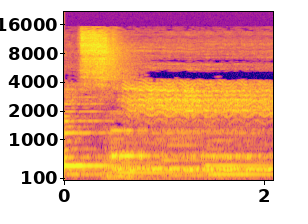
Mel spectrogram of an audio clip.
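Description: A man singing in classical musical-theatre style with grand-piano accompaniment. His voice comes in at the start with a short hissing consonant, then carries on in held notes that step to new pitches twice.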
